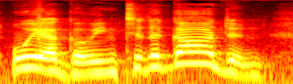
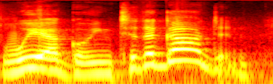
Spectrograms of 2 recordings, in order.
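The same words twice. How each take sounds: First: The words run together and "are" is reduced. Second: The same.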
